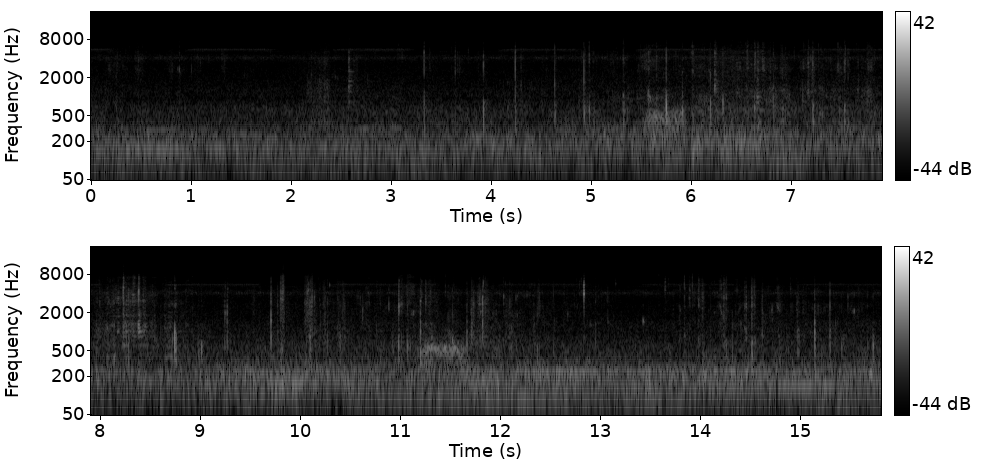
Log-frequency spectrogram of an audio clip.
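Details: Wild raccoons eating close up, their chewing heard as dense, irregular crunchy clicks and wet smacks in quick bursts, over a steady low background hum with a couple of brief muffled squeaks.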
